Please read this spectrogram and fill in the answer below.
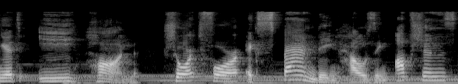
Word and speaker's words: EHON: Quick note when I say Ehan I'm pronouncing it Ehan short for expanding housing options in neighborhoods.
